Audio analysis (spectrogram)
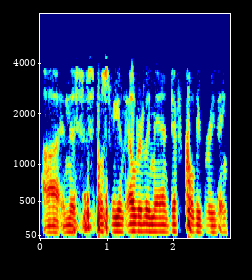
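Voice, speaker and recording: Deep voiced guy doing emergency radio dispatch, tinny phone-like channel, procedural, repeats stuff back. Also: flat delivery, very fast, no echo. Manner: procedural, reads messages back. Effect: two-way radio. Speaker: emergency medical group dispatcher. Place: command post.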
